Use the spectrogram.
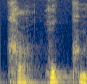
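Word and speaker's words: חֹק: 이 율례는 호크 이렇게 발음을 하는데, 새기다라고 하는 성문법에서 온 법입니다.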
